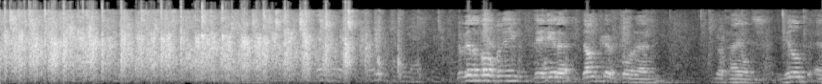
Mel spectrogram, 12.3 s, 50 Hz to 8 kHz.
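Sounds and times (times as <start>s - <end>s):
crowd applauding organists: 0.0s - 5.9s
speech: 7.0s - 10.0s, 10.7s - 12.3s.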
